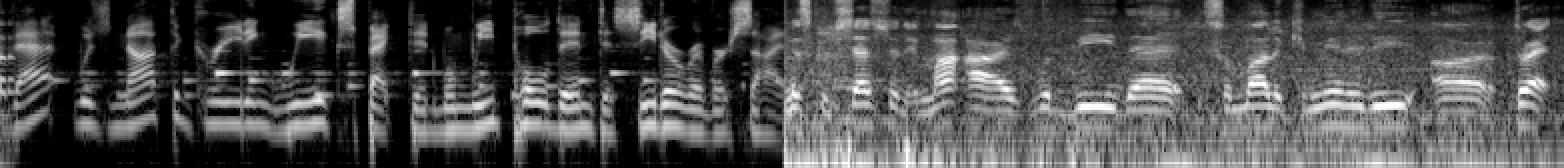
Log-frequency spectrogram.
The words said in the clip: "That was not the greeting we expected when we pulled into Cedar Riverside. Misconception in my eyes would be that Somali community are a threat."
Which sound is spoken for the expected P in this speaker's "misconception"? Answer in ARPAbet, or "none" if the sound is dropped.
none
